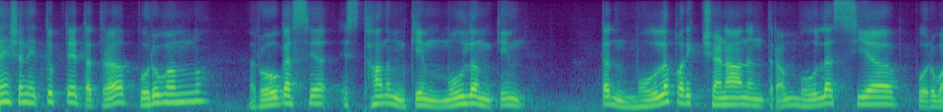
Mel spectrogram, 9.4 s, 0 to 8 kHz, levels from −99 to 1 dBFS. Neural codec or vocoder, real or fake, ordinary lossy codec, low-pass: codec, 16 kHz, 0.7 kbps, FocalCodec; fake; none; none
